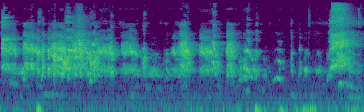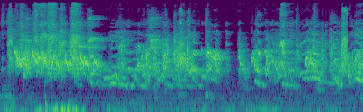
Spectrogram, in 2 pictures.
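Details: Budgerigars chirping and squawking in bursts, quieter gaps between louder surges of overlapping warbles and sharp calls, with rustling and tapping in the background.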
